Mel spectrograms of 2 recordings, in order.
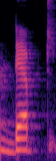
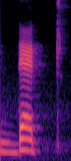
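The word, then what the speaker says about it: debt: ठीक है, डाउट, डाउट, अब डाउट बी नहीं पढ़ा जा रहा, यहाँ पर डेप्ट नहीं पढ़ेंगे, डेट, और यहाँ पर सब्टल नहीं, सटल।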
